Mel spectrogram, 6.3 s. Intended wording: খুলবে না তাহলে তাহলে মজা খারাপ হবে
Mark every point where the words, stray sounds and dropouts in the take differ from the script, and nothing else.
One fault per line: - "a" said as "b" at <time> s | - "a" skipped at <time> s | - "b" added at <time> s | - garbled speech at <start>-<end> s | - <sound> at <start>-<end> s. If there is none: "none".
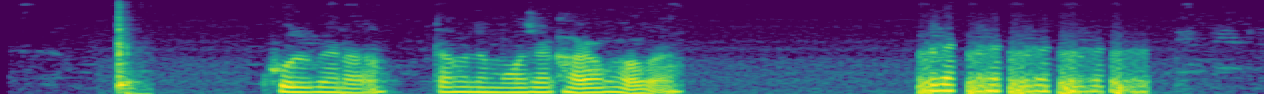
- thud at 0.6-0.8 s
- "তাহলে" skipped at 2.4 s
- laugh at 4.6-5.7 s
